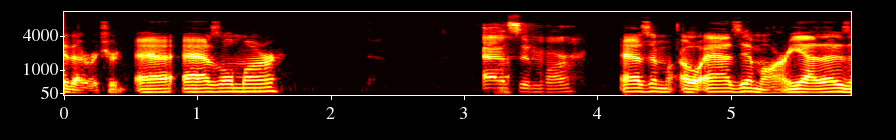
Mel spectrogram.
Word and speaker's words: Aasimar: Aasimar?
